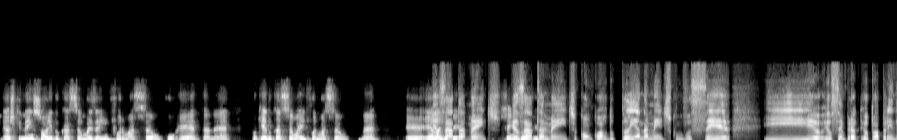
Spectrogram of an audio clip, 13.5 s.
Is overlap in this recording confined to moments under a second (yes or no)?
no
